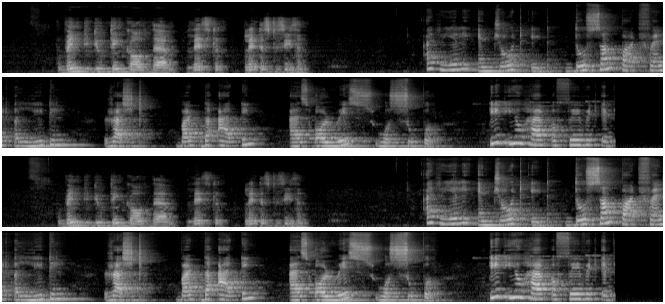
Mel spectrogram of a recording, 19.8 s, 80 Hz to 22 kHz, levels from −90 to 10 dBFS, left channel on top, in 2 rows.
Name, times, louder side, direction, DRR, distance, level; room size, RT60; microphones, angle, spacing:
voice 1, 0.8-3.4 3.6-4.6, left 3 dB, 75° left, 2.1 m, -29 dB
voice 2, 6.4-12.2 12.5-13.9 14.2-16.6 17.2-19.1, right 4 dB, 35° right, 1.1 m, -25 dB
head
